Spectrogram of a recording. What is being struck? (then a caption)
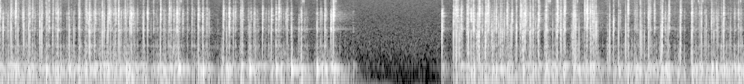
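Metal mesh microphone grille. Long nails scratch the metal mesh grille of a rhinestone-covered studio microphone, producing a dense, close crackling rasp with a strong low, buzzy body. The scratching stops briefly for about half a second in the middle, drops to near silence, then resumes just as loud and busy until the end.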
